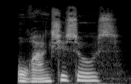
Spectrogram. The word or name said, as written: orangesauce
